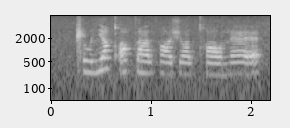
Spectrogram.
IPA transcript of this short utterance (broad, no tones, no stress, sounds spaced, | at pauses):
ǁ ʊ lʲ ɛ qʼ ɒː q ɾ ʌː l q ɒː ʃ ɒː l qʰ ɔː n æː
